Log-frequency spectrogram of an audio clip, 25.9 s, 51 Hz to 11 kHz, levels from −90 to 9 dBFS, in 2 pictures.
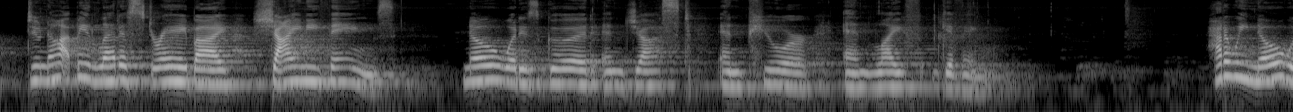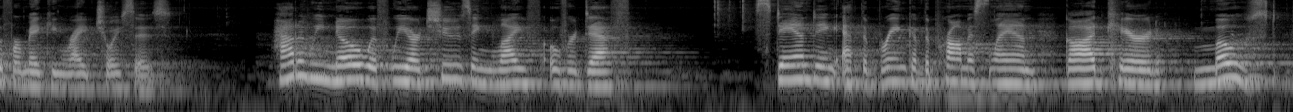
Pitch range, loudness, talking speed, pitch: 180-225 Hz, -29 LUFS, 115 wpm, 200 Hz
